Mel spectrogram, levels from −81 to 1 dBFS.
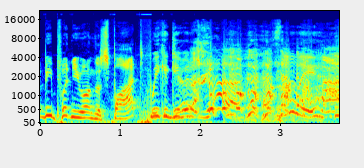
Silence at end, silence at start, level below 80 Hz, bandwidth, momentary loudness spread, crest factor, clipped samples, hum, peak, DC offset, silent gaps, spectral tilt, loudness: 0 s; 0 s; -32 dBFS; over 20 kHz; 3 LU; 12 dB; under 0.1%; none; -4 dBFS; under 0.1%; none; -4.5 dB/octave; -16 LUFS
